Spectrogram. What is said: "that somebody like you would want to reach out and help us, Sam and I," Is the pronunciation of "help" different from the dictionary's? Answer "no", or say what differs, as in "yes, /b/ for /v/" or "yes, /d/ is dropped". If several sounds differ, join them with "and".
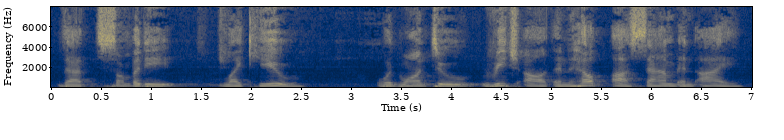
no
